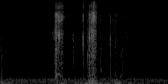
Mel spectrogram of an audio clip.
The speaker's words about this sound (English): Let us open the envelope.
